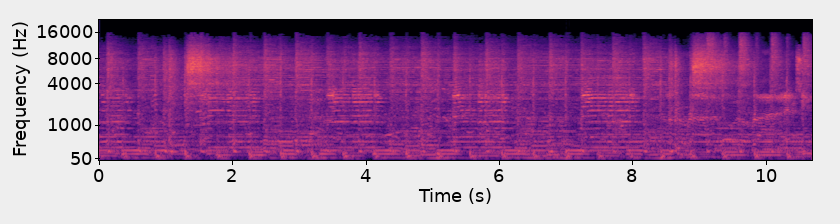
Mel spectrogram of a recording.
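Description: Live rockabilly band playing: guitar and drum kit at a steady beat, recorded from the audience.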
